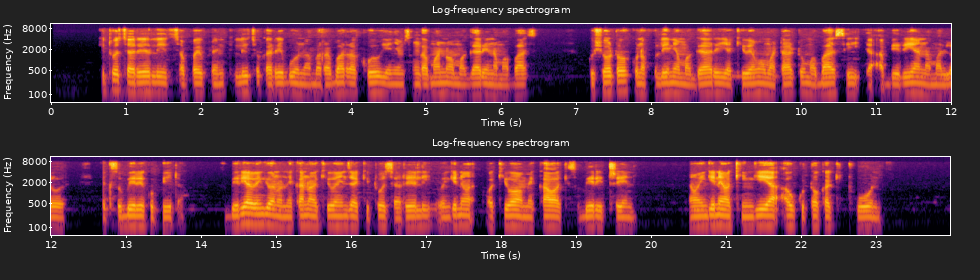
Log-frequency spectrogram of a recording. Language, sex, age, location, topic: Swahili, male, 18-24, Nairobi, government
